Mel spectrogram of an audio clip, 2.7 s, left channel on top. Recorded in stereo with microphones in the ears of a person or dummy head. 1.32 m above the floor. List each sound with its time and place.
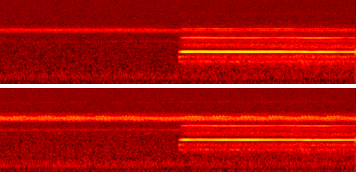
0.0 s an insect: 75° right (ahead or behind), 4.5 m
1.4 s a flute: 15° left (ahead or behind), 0.8 m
